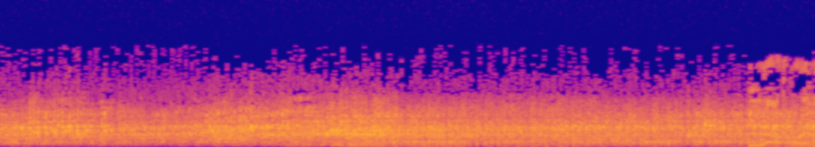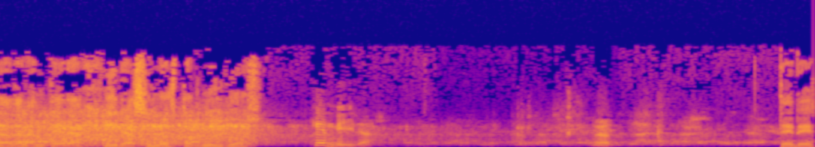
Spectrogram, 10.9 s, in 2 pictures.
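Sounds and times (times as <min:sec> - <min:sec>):
competitor's truck engine driving away: 0:00.0 - 0:08.4
speech: 0:05.0 - 0:08.1, 0:09.4 - 0:10.0, 0:10.6 - 0:10.8.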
